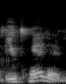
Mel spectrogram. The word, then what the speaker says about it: Buchanan: Buchanan. Buchanan is how you pronounce it.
